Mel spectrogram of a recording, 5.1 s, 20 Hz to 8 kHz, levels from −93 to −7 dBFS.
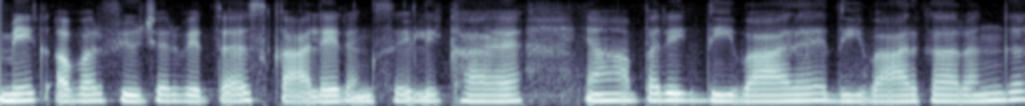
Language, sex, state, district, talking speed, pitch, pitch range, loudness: Hindi, female, Chhattisgarh, Kabirdham, 210 wpm, 180 Hz, 170-185 Hz, -16 LUFS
